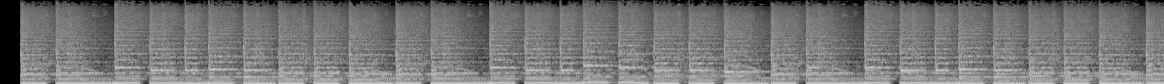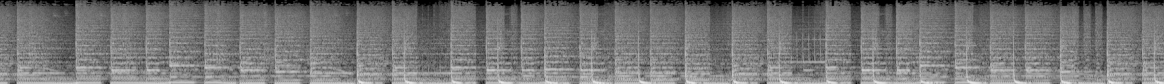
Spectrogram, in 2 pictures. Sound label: edm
